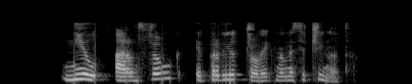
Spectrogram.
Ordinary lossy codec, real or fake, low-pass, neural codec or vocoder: AAC, 32 kbps; real; 7.2 kHz; none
